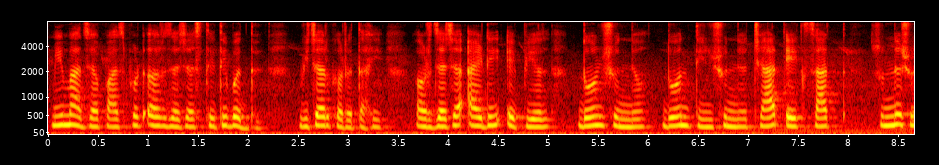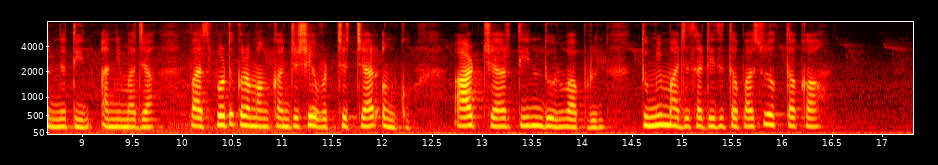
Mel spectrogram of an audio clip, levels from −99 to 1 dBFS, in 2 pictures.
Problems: constant background noise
